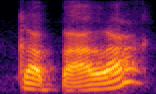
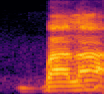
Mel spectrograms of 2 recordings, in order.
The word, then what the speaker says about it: Bala: Gabala. Am I pronouncing your name right? Bala. My name is Bala. Oh, it's Bala.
